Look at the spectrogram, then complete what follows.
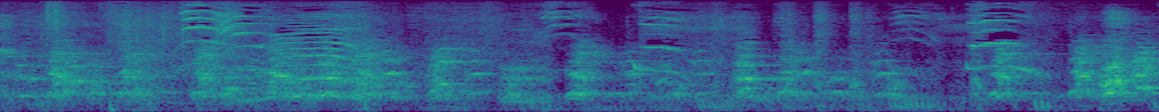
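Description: Several short, high-pitched animal cries and yelps, bunched together about a second in and followed by scattered quieter ones.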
